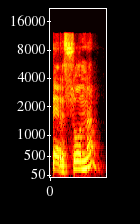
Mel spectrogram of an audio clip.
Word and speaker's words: personae: romano la palabra jurídica persona que es tan propia del Derecho civil persona se deriva de lín personae se pronuncia person pero se se escribe personae personae en la antigua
